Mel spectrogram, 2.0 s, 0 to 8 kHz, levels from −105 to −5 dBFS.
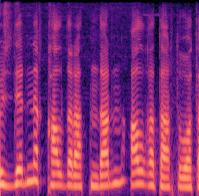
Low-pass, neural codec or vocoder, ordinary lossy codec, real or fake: none; none; none; real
